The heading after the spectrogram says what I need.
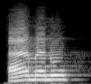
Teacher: آمنو حمزہ کے اوپر کھڑی زبر ہے، 1 الف کی مقدار میں کھینچ کر پڑھیں گے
